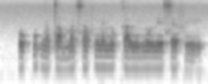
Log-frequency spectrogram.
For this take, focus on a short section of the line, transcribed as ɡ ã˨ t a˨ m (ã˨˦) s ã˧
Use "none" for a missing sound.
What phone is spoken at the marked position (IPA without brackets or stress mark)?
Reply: ã˨˦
